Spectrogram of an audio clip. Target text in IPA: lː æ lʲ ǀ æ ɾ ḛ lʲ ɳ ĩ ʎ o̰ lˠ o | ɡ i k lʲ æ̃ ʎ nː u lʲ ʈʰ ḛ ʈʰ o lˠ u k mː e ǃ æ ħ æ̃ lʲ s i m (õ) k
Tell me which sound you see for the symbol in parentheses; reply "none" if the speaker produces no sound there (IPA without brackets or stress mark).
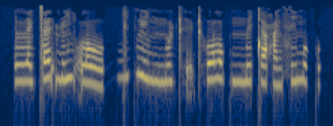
o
